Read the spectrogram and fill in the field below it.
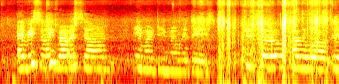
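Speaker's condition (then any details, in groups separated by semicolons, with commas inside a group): Cerebral palsy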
